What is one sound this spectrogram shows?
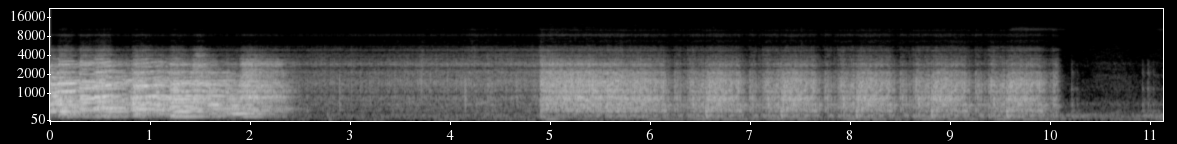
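Music plays from a scratchy old gramophone record.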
